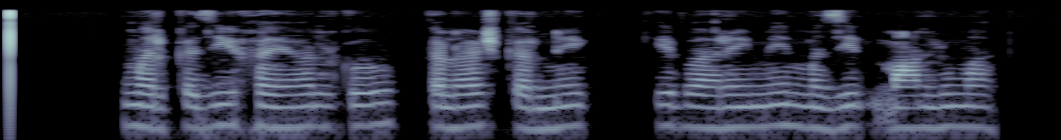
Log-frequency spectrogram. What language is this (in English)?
Urdu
